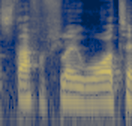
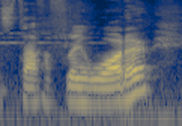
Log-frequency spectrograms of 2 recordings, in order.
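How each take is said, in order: First: It is said in a British accent. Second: It is said in an American accent.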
